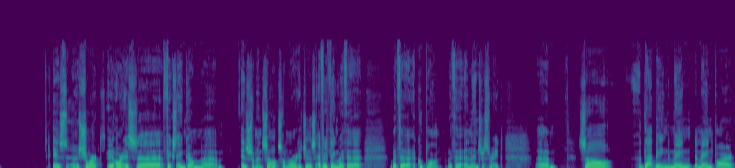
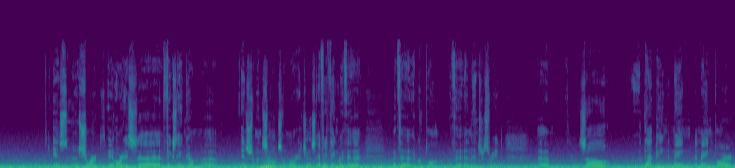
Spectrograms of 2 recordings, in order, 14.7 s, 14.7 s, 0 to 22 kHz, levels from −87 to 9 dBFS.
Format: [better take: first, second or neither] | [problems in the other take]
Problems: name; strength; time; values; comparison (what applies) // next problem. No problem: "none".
first | wind noise on the microphone; heavy; 4 dB below the speech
